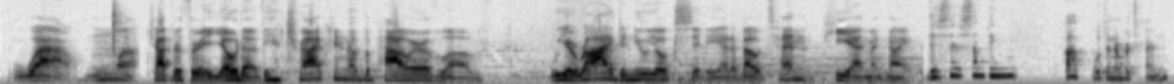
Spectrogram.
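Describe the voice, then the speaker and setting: A man's voice: mid-range voice, a bit bright. A man hosting a comedic fan fiction reading, mixing theatrical, mock-serious narration with casual commentary.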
